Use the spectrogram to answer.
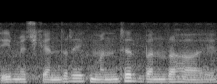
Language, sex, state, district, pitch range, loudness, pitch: Hindi, male, Bihar, Supaul, 115-125 Hz, -17 LUFS, 120 Hz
